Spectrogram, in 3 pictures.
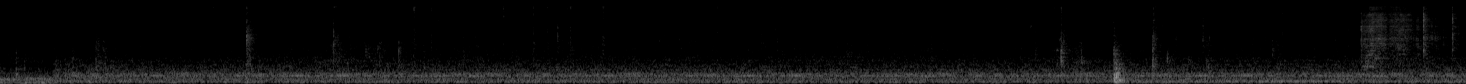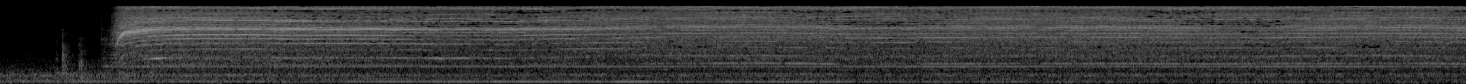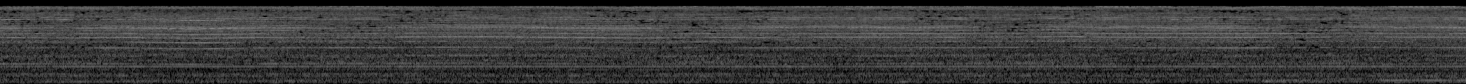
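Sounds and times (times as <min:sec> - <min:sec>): electric drill whining: 0:15.7 - 0:43.9.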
